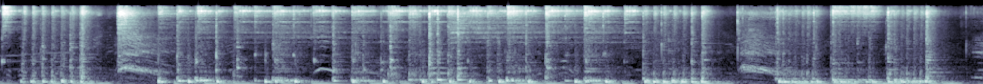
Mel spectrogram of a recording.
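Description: A college marching band of saxophones, trumpets, trombones, sousaphone and a drumline of snare, tenor and bass drums playing a loud, rhythmic, upbeat number. The drums are prominent, and the music stops at the very end.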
